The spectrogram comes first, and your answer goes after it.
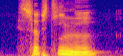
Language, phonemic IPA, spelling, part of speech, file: French, /ɔp.sti.ne/, obstiner, verb, Fr-obstiner.ogg
- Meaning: 1. to persevere, persist, insist 2. be obstinate about something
